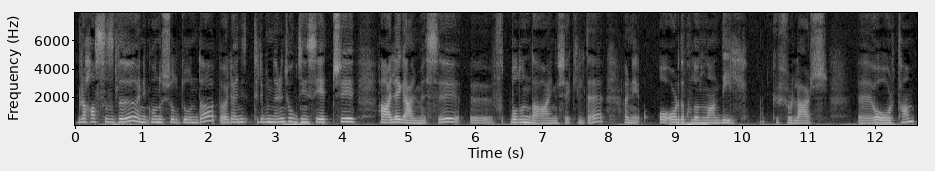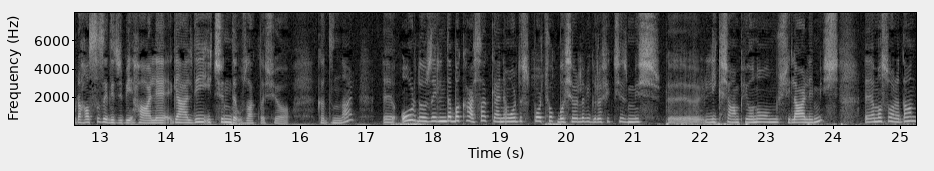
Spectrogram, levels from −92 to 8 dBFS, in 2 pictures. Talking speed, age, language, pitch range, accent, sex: 115 wpm, 30-49, Turkish, 180-235 Hz, native, female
